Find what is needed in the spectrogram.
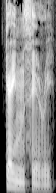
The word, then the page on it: game theory: British English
